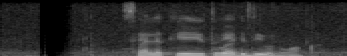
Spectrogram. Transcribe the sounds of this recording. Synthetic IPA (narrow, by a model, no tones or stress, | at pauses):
sæləkijəjut̪uʋæɖid̪iunuʋa̰k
